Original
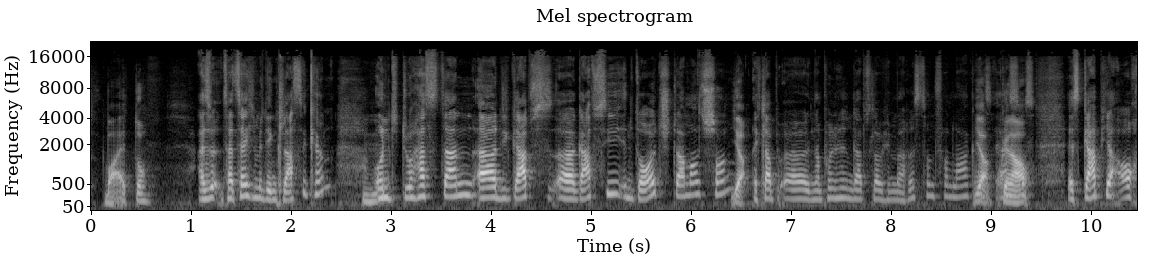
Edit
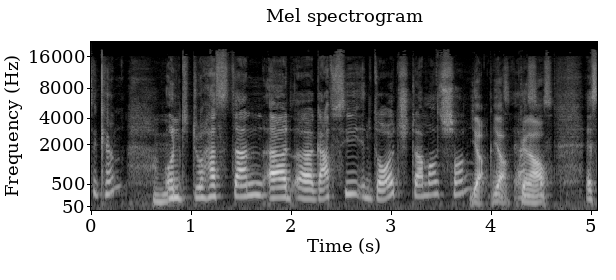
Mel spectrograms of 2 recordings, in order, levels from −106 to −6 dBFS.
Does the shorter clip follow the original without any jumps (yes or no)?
no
